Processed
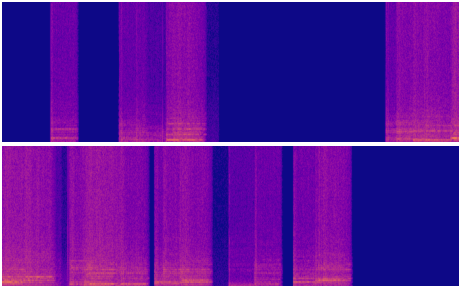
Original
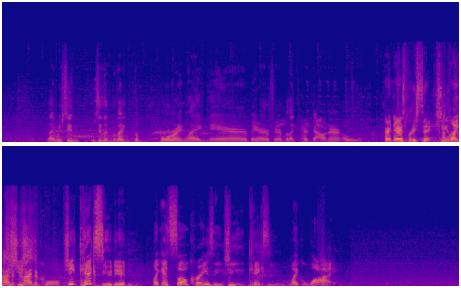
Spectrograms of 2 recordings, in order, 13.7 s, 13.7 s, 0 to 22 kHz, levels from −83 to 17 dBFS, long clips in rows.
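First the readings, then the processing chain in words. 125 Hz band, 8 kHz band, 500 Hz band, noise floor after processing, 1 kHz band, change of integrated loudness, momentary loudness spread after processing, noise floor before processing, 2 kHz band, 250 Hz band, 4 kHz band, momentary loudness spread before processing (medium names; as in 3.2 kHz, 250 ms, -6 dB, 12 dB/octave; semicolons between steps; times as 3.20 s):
-1.0 dB, 0.0 dB, -5.0 dB, under -85 dBFS, +1.5 dB, -1.5 dB, 15 LU, -55 dBFS, -1.0 dB, -11.5 dB, +1.5 dB, 16 LU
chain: in parallel at -2 dB: peak limiter -17 dBFS, peak gain reduction 11.5 dB; on the sum: feedback comb 140 Hz, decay 0.16 s, harmonics odd, mix 100%; bit crusher 5-bit; gated-style reverb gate 390 ms flat, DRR -4.5 dB; sampling jitter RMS 0.028 ms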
